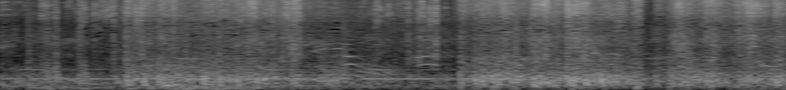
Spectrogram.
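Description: Banknotes rustle as they are gathered up.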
